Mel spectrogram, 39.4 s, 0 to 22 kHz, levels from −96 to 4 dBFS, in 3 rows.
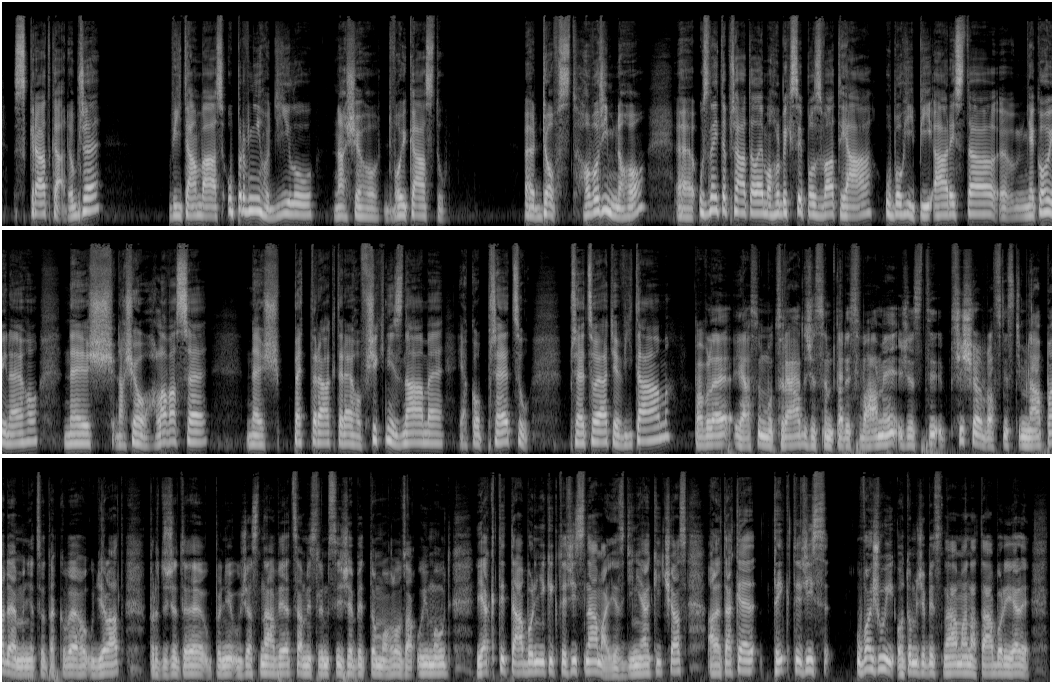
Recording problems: none

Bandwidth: 17.5 kHz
